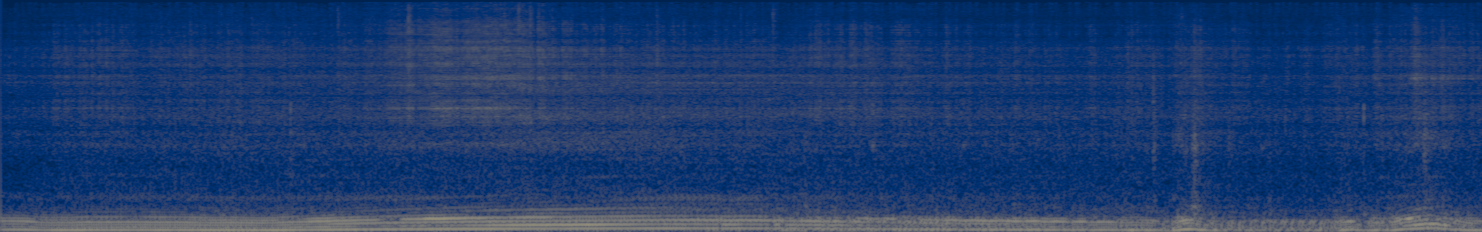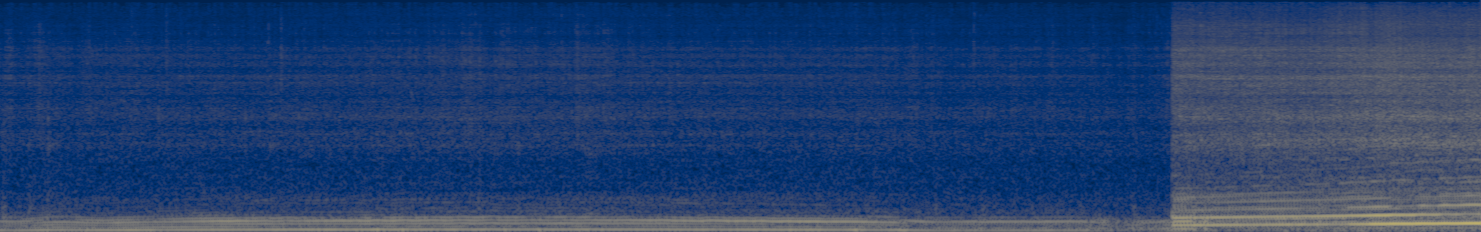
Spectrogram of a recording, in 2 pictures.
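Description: Tuned Alfa Romeo twin-cam four-cylinder engine of a GT Junior, heard from inside the cabin, idling with revs gently rising and falling. Near the end it cuts suddenly to the engine pulling hard at high revs, its pitch climbing steeply and much louder.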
